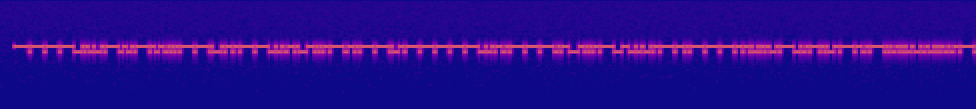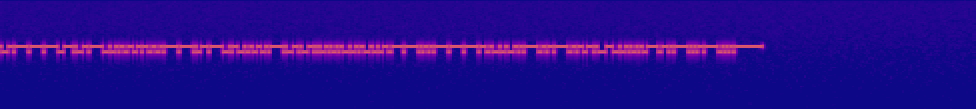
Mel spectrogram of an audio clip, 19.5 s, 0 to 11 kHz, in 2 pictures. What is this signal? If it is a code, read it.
RTTY (50 baud, 450 Hz shift), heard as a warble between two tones, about 2350 Hz centre. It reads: IWREQ COYCZ UGTYO HKQDA KZUSS RLZMZ WPIBH IZZSD ALVFU NPPCO DVCYR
